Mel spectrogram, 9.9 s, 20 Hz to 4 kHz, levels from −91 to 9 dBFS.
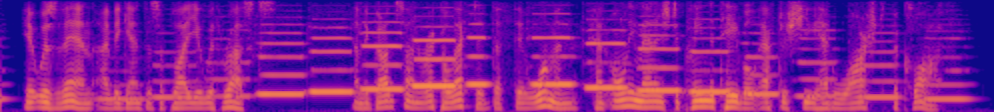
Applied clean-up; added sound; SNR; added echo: none; Wind instrument, woodwind instrument; -1 dB; none.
